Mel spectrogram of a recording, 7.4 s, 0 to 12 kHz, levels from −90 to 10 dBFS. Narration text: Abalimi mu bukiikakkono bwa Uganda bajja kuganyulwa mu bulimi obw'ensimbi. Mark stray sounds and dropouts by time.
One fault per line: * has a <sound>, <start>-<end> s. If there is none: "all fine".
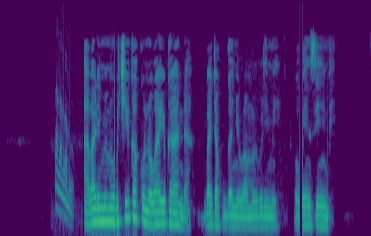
* has a chirp, 1.1-1.5 s
* has a dropout, 6.0-6.0 s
